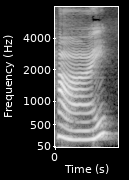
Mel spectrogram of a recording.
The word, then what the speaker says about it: high: Lembrando, esse high tem a mesma pronúncia do hi, hello, how are you doing? Ok? High. Então, esse GH, você não precisa se preocupar com ele.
